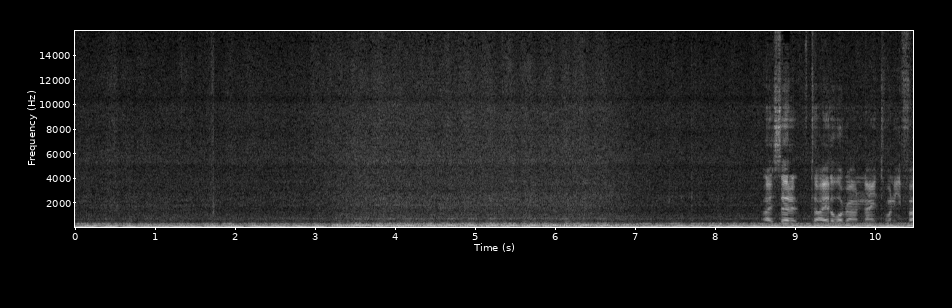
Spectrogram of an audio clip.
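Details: 2004 Chevy Colorado with a swapped 5.3L V8 and Texas Speed stage 4 cam (223/226, .600/.600, 111 LSA), warm, after retuning airflow, timing and idle: deep, steady rumble with a loping beat, no longer stalling.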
